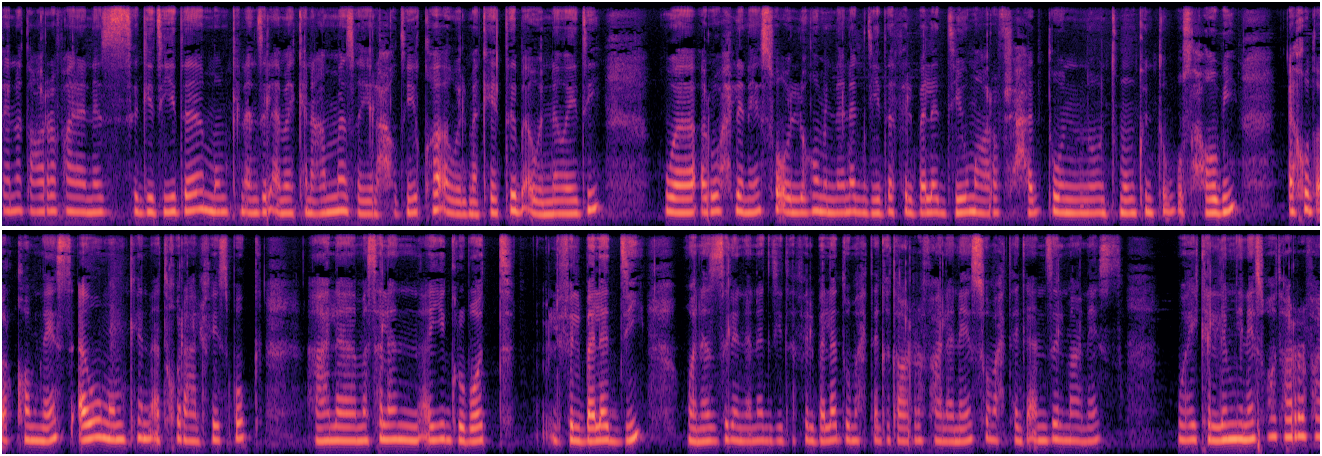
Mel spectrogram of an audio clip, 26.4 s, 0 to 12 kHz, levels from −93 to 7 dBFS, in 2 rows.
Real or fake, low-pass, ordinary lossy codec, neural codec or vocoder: real; 10.8 kHz; none; none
